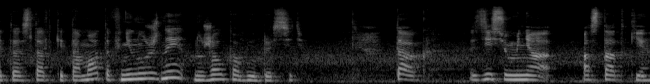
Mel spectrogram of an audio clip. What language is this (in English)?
Russian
